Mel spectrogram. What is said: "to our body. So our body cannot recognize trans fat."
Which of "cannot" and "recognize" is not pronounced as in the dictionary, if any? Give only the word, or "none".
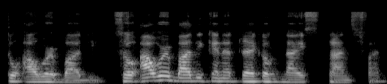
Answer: recognize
